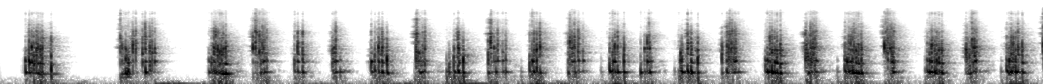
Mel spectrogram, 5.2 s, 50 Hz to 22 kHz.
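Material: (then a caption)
Plastic. A large, hollow, empty purple corrugated plastic pop tube is held in the hand and squeezed and crunched with the fingertips over a wooden table. About twenty-five quick, bright crinkling crunches follow one another in a fast, somewhat uneven rhythm after a short pause near the start. Each crunch carries a hollow tone around 520 Hz and dies away almost at once.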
